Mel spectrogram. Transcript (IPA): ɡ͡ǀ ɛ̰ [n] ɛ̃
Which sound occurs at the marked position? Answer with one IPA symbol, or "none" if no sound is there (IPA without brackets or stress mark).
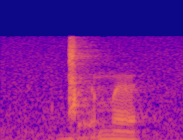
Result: m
